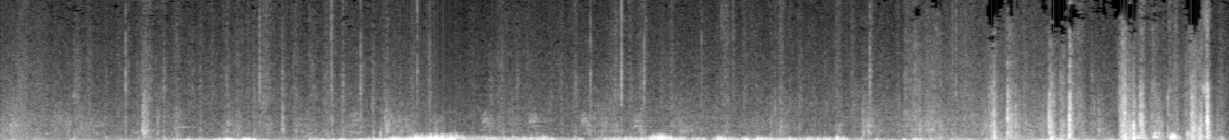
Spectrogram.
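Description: A palomino Morgan horse's hooves thudding on soft sand as he moves around the pen in an uneven, dull clip-clop.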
